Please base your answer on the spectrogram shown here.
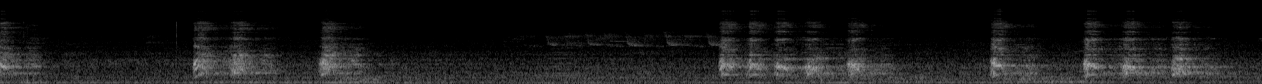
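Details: A male Shih Tzu puppy, two months old, gives short, sharp barks in quick clusters with brief quiet gaps between them, reacting to a recorded dog-bark sound.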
